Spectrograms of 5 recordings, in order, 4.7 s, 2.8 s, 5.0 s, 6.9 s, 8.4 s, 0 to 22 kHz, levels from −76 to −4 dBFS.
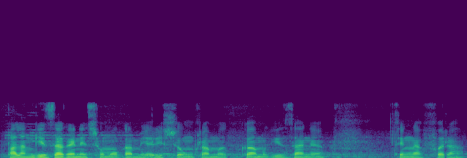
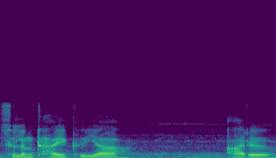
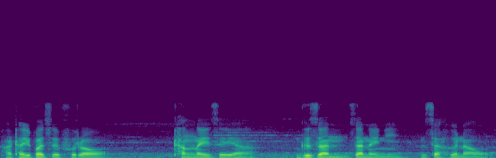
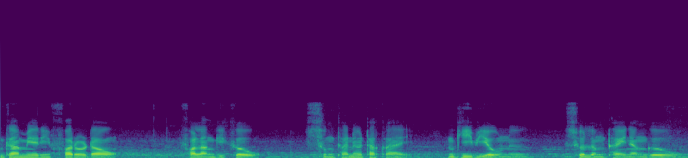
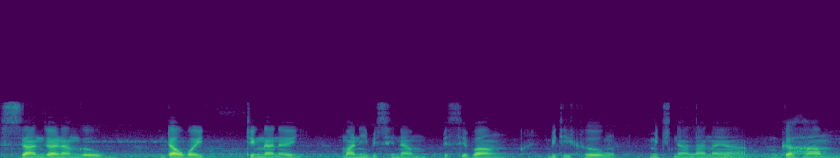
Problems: background sounds at intervals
